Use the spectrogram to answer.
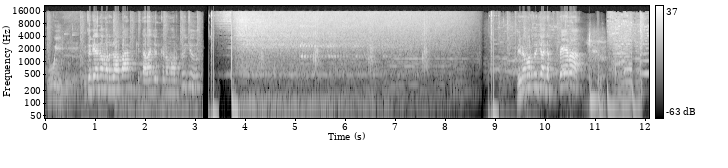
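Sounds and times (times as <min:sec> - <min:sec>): hissing static noise: 0:03.7 - 0:08.8.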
